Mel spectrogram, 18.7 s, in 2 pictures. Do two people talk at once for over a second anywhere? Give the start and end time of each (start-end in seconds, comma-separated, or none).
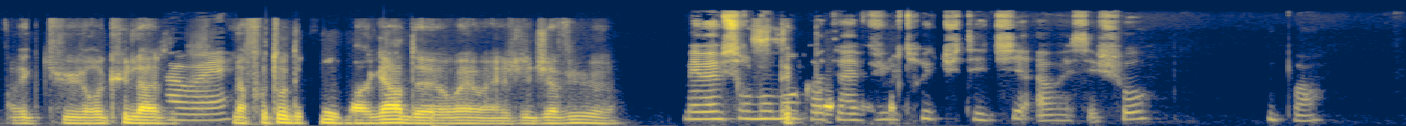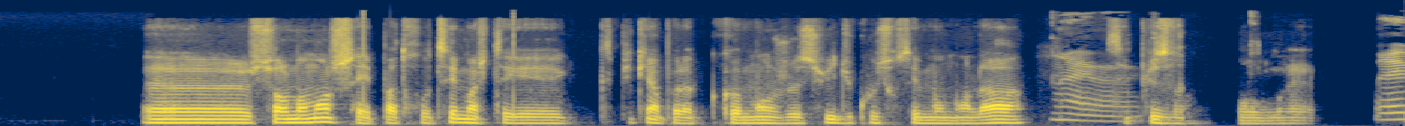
none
